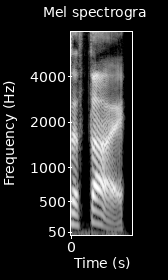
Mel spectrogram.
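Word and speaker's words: Athy: It's not a, it's, it's a thigh. A thigh, just like the body part.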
